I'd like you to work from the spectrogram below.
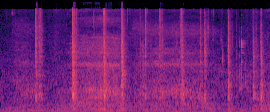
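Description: A screwdriver works screws in a PC case, giving a series of faint, irregular clicks and ticks of metal on metal, close but quiet, with no talking.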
